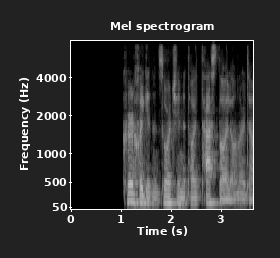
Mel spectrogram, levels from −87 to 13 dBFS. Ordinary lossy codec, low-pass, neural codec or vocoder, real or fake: Opus, 64 kbps; 7.2 kHz; none; real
